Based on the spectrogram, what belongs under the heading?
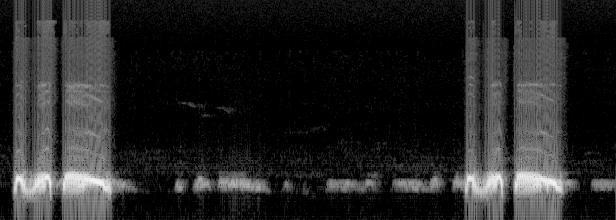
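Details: Spotted dove calling to train decoy birds: loud two-part hooted phrases, each a short wavering note and a longer one, heard twice about five seconds apart with soft, low murmuring coos in between.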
